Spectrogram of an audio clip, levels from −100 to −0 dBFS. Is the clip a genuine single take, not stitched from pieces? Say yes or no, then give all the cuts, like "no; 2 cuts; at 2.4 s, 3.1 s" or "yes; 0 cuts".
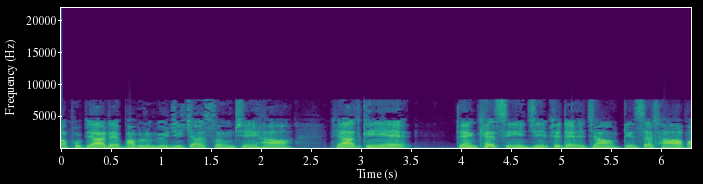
yes; 0 cuts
